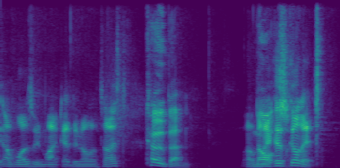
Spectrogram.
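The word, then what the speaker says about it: Cockburn: So I'm going to be slowly opening our bottle of port, which is the name I will pronounce correctly. Otherwise, we might get demonetized. Coburn.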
